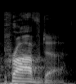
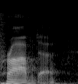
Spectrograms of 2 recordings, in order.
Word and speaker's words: Pravda: Pravda. – Pravda. – I believe it's Pravda.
